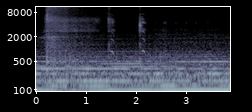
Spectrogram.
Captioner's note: sobbing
